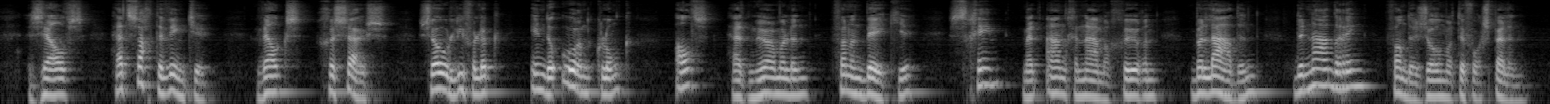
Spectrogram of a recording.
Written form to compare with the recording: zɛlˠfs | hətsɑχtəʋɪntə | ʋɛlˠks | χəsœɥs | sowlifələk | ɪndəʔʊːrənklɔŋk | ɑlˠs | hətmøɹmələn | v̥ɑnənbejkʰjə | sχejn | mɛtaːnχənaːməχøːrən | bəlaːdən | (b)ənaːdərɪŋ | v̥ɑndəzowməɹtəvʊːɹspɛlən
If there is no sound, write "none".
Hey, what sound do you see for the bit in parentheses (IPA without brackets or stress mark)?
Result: d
